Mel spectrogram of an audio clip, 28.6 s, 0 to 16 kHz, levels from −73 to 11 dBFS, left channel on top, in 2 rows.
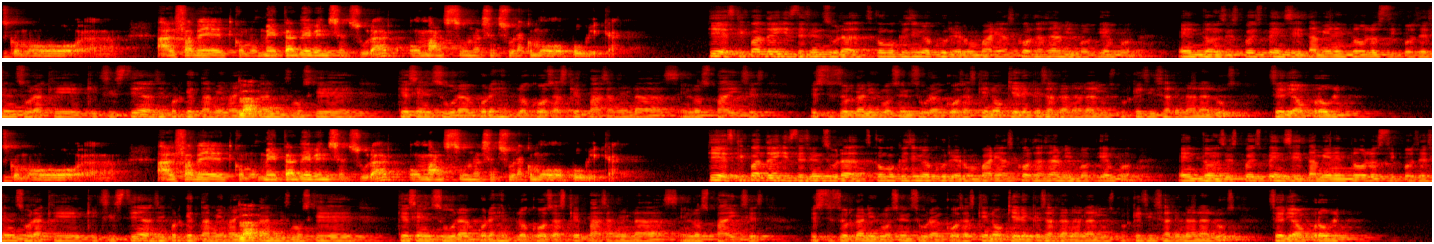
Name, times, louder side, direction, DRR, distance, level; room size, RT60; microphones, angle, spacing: voice 1, 0.0-6.2 16.7-16.9, equal, 5° right, 7 dB, 1.7 m, -21 dB
voice 2, 7.1-11.3 11.8-21.9 22.4-26.6 27.0-27.7, equal, 20° right, 7 dB, 3.8 m, -23 dB
27.0 x 20.5 x 8.3 m, 0.86 s
head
